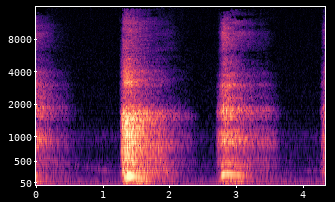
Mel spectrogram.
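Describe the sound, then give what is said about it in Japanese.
Two deep, slow breaths from a person being calmed, each a soft airy rush that swells quickly and then trails off, with quiet between them. “ほら、深呼吸して。”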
